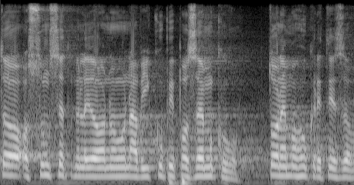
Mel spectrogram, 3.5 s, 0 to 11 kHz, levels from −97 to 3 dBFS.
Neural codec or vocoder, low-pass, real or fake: none; 9.9 kHz; real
